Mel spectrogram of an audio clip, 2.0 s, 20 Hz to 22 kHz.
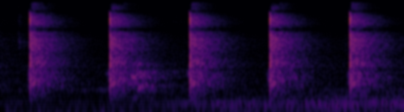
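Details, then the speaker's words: Focused shockwave therapy applicator on the operator's own hand as frequency is raised from 120 toward 150–180, with an audible change: sharp, evenly spaced snapping clicks about two and a half per second. "धीरे-धीरे frequency को बढ़ाएंगे 150 8 में। आप देख सकते हैं क्या change हुआ है। फ्रीक्वेंसी में आपको चेंज आता दिख रहा है। साउंड के साथ भी पता चल रहा है।"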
